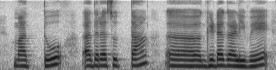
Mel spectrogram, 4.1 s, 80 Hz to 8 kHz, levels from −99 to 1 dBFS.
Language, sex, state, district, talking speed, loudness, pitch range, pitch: Kannada, female, Karnataka, Bidar, 70 wpm, -15 LUFS, 205-220 Hz, 210 Hz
